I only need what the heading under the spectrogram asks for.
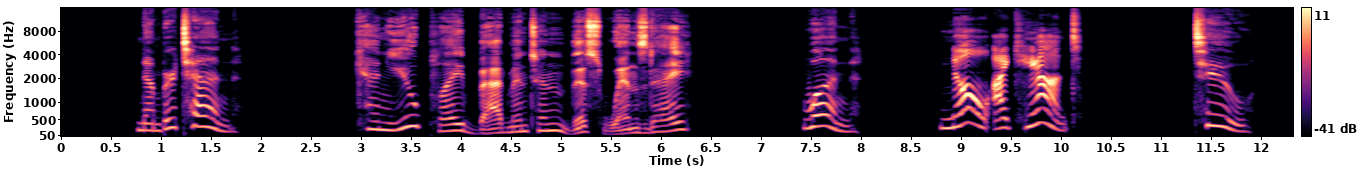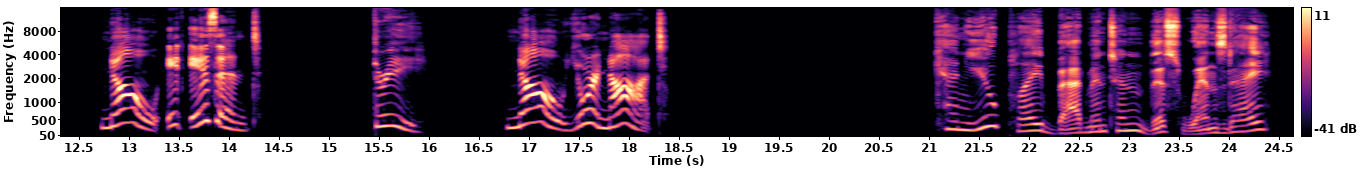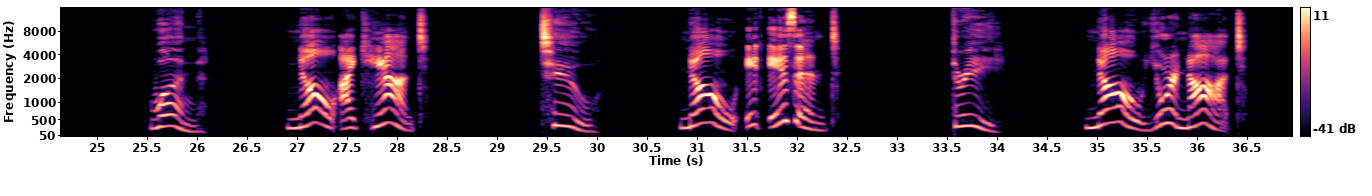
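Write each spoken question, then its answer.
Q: Can you play badminton this Wednesday?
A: 1: No, I can't.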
